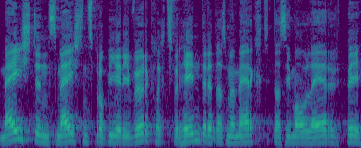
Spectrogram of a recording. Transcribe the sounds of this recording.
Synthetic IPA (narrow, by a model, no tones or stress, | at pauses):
maɪʃtənsmaɪʃtən̩spɾɔbiːəɾivʏɾkʰlɪχt͡sfəɾɦɪndəɾədɑsməmɛɾkχtd̥ɑsimɑllɛːɾəɾb̥ɪ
